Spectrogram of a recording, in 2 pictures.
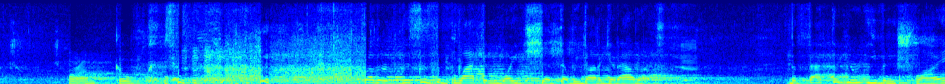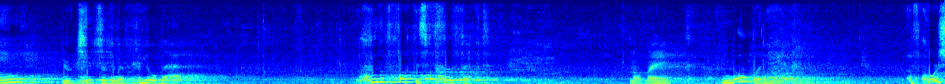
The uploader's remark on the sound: The Q&A portion of a talk I gave in Sydney, Australia for the Mindset Matters conference earlier this year. I answered questions from the audience.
